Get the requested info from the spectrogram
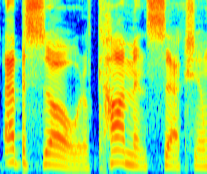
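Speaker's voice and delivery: ordinary delivery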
